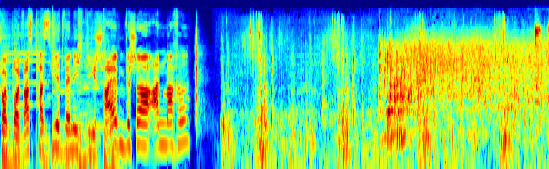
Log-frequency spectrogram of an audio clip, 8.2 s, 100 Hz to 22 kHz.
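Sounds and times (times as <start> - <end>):
speech: 0.0 - 3.5
toilet flushing: 5.6 - 8.2.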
